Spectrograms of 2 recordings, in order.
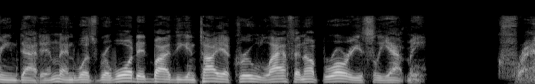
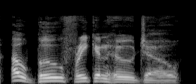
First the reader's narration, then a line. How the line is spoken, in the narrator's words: chuckled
